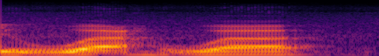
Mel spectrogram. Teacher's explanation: wa huwa iskanul ha, disukunkan ha menjadi wahwa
